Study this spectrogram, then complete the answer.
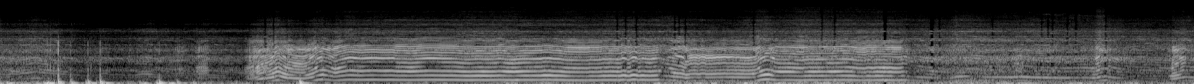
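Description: A motorcycle engine revs hard close by, rising and falling in pitch.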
